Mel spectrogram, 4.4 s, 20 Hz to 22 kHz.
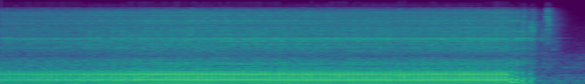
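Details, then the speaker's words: Honda GX35 four-stroke trimmer engine fitted with a broken Easy Start decompressor: hard to pull, kicks back and jerks on starting, runs with a harsh, jerky beat of about three pulses a second, then cuts out. "เวลาสตาร์ทแล้วเครื่องมันจะกระตุกพิกคว่ำเลยนะฮะแต่มันก็ยังติดนะครับถ้าเราแต่มันสตาร์ทยากหน่อยนึงนะฮะ"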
